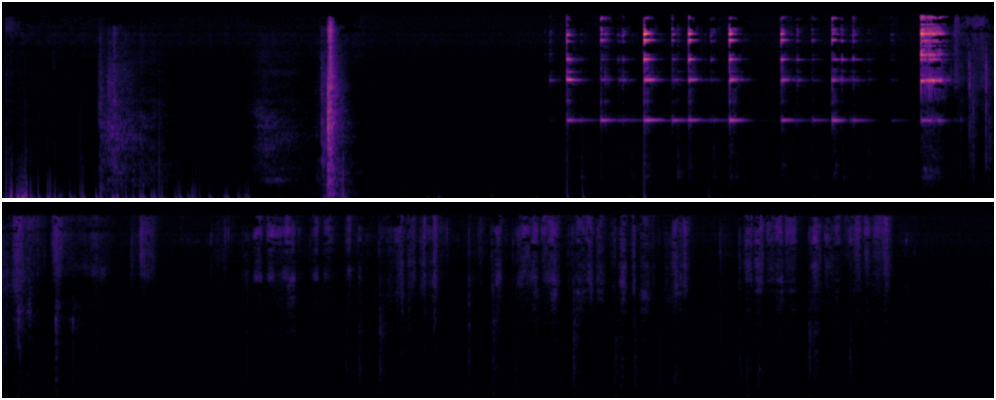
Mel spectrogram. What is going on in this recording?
I was in the kitchen preparing tea, so I opened the kitchen drawers to get a spoon and began stirring the tea, after I was done I took a paper and a pen and started taking a quick note.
